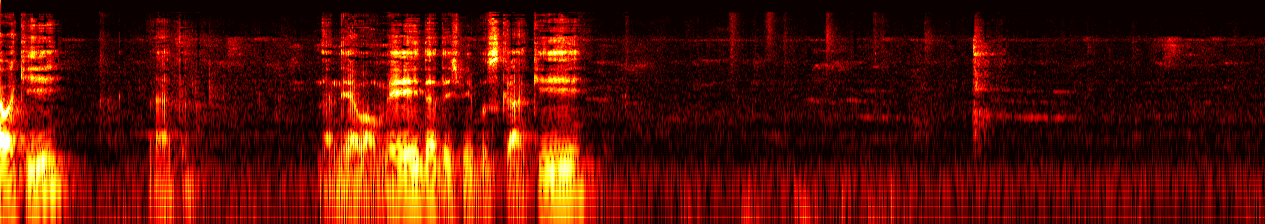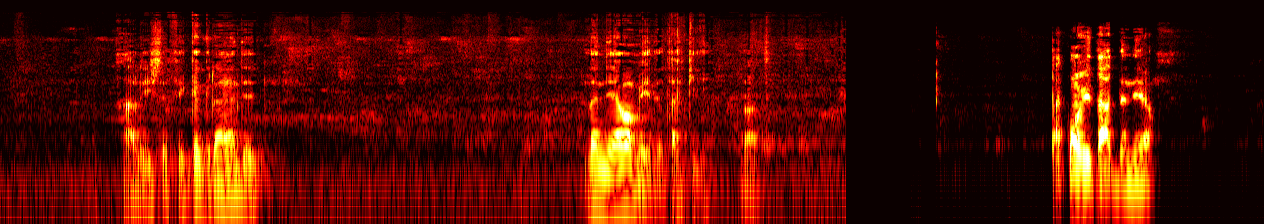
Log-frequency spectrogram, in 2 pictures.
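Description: A middle-aged man speaks calmly and close into a phone's microphone, with long pauses.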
